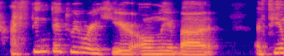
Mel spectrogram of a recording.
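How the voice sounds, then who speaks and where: Her voice somewhat breathy and fairly low, a woman talks at a moderate pace with an Israeli accent. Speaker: doula and childbirth educator. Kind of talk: podcast interview. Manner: halting.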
